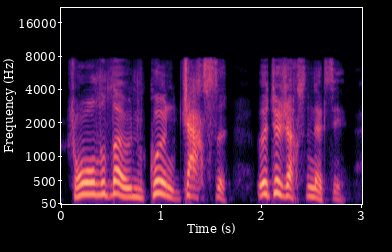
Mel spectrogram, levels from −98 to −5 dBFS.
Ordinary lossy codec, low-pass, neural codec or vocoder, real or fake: none; none; codec, 16 kHz, 2 kbps, X-Codec, WavLM features, trained on Multilingual LibriSpeech; fake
